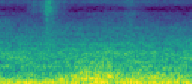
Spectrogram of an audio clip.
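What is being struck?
Nothing is struck.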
